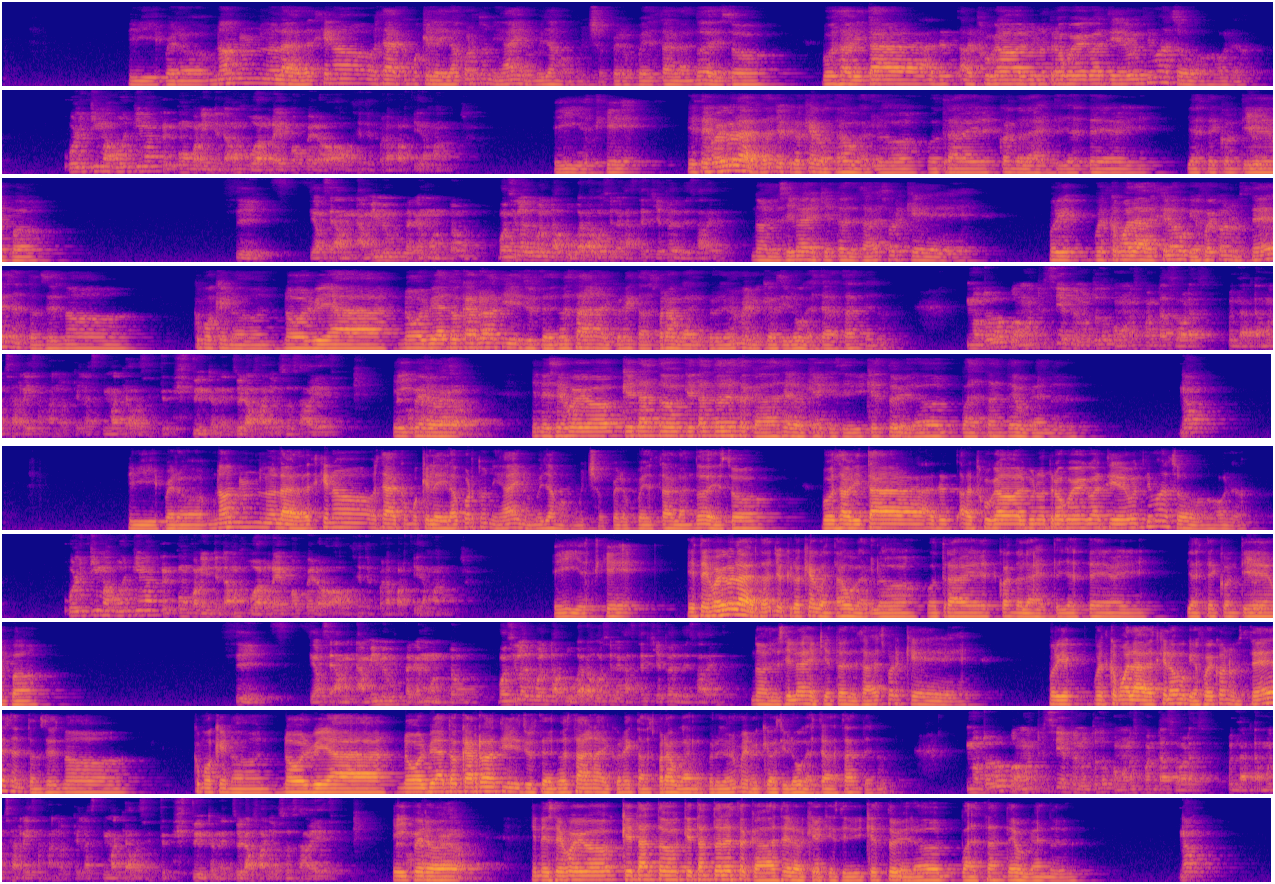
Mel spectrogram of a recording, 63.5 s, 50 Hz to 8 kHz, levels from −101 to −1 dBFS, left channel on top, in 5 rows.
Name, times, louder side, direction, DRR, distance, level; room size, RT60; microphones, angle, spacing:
voice 1, 1.3-7.6 8.2-12.4 18.2-19.0 19.6-24.1 24.6-25.7 32.9-35.1 35.9-39.4 40.1-47.0 54.8-55.5 56.1-61.6, right 4 dB, 85° right, 5 dB, 0.4 m, -31 dB
voice 2, 13.3-17.1 25.1-25.3 27.8-28.0 28.5-30.1 30.4-32.6 47.8-50.1 50.4-54.2 54.8-55.5 62.6-62.9, right 1 dB, 30° right, -2 dB, 0.9 m, -41 dB
5.0 x 2.9 x 2.6 m, 0.71 s
head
